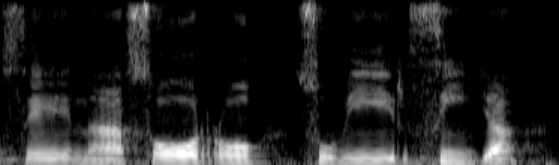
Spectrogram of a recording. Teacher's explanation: es un fenómeno fonético en el cual las personas articulan constantemente el sonido s y no diferenciamos sonidos como la interdental z · articulan constantemente el sonido S, y no diferenciamos sonidos como la interdental Z. Por lo tanto, articulamos palabras como cena, zorro, subir, silla, de la misma manera. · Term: ceseo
